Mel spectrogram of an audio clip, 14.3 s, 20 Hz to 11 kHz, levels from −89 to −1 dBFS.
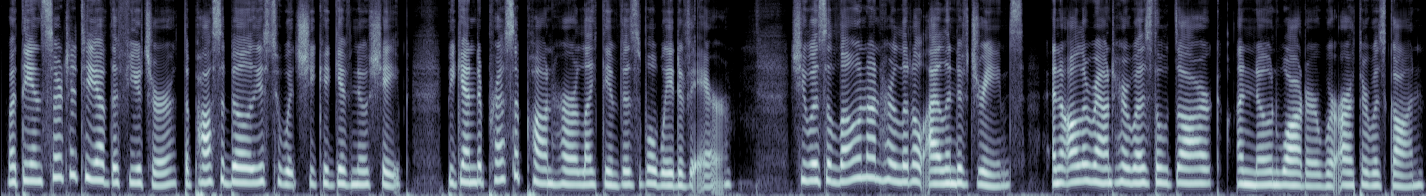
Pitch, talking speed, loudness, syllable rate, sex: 240 Hz, 200 wpm, -17 LUFS, 5.7 syllables/s, female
